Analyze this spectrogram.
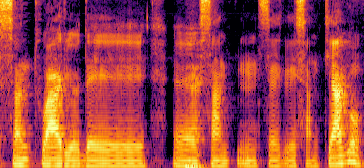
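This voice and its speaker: A man with an Italian accent on a very clean recording with a silent background. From Italy. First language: Italian (speaking Spanish). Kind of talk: radio interview testimony. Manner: halting, many filler sounds.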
